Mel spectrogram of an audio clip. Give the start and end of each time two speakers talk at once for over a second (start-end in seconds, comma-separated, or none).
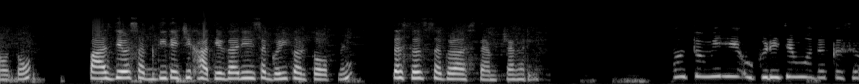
none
